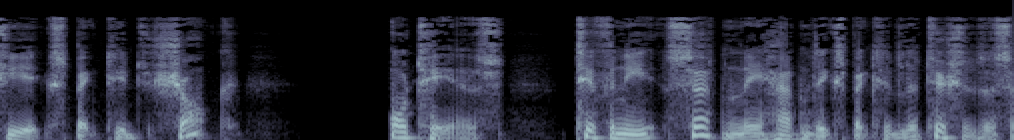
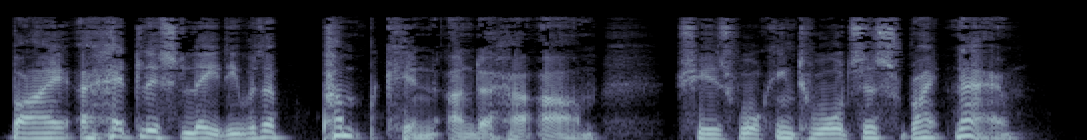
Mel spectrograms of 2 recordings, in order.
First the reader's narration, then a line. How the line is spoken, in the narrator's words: said Tiffany, trying to keep her voice matter-of-fact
